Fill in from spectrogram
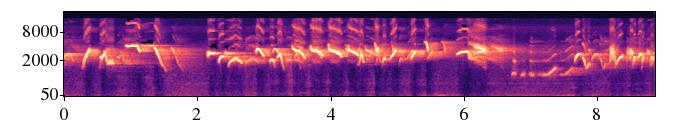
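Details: Oriental magpie-robin singing melodiously, offered as tutoring material: dense runs of sharp, downslurred and upslurred whistled notes, several per second, broken by brief pauses, with a lower whistled passage near the end.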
